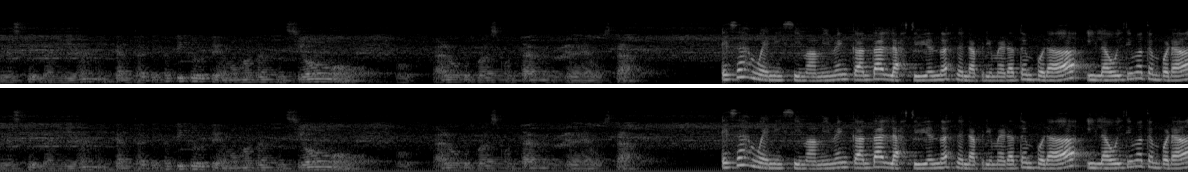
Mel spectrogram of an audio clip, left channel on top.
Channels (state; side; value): noise; right; hum, 28 dB below the sound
